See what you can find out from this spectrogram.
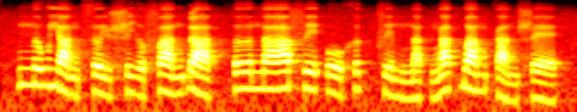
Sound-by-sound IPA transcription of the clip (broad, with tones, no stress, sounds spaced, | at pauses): n ə˧ w j a˨˩˨ ŋ s ə˨˩˨ j ʂ i˨˩˨ ə̯ f a˨˩˦ n ɗ aː˨˩ t̚ h əː˧ n aː˧˥ f e˧˥ ʔ o˨˩ x ə˦˥ k̚ f e˨˩ m n a˨˩ t̚ ŋ a˦˥ t̚ w a˧ m k a˨˩˨ n ʂ ɛ˨˩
